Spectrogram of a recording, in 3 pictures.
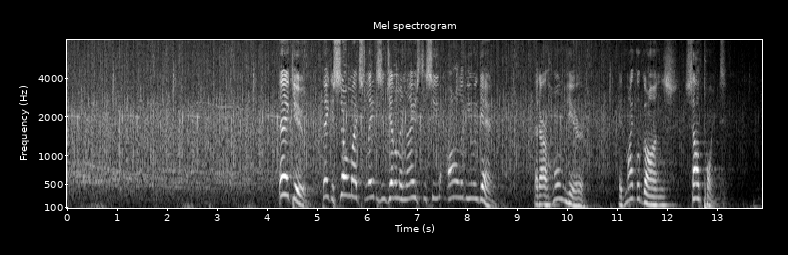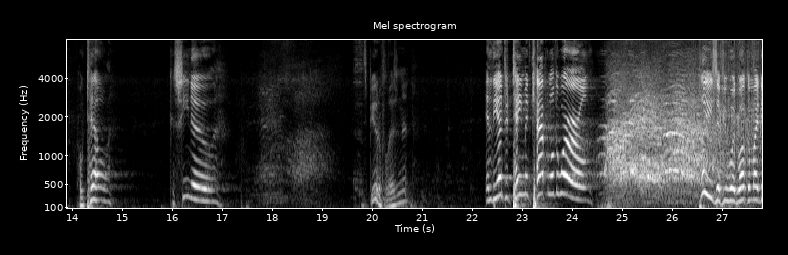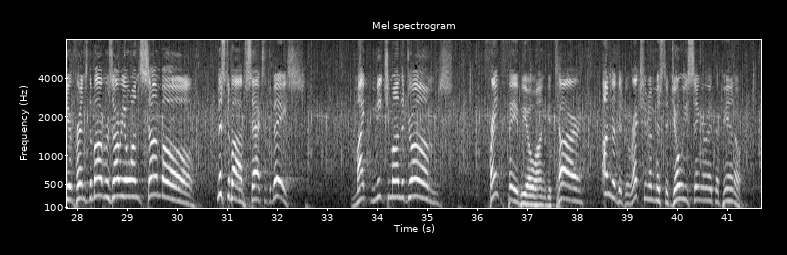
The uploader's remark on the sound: Live at the Southpoint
